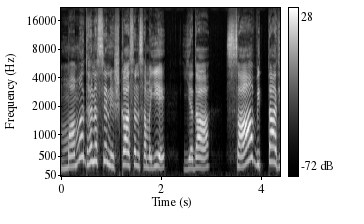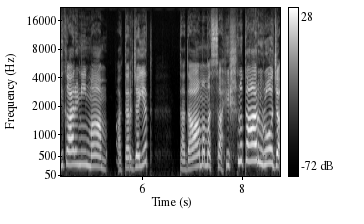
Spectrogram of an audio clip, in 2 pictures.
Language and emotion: Sanskrit, angry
